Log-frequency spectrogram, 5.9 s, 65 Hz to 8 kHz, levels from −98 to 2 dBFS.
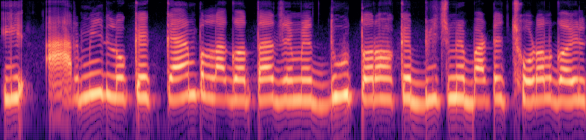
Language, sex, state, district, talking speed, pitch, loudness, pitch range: Bhojpuri, male, Bihar, Muzaffarpur, 165 wpm, 270 Hz, -13 LUFS, 260-280 Hz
